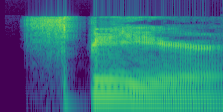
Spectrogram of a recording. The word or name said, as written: speer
